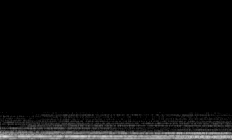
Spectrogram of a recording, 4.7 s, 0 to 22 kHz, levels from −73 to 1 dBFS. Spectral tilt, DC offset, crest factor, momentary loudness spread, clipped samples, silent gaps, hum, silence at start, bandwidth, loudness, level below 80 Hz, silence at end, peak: -8 dB/octave; under 0.1%; 14 dB; 6 LU; under 0.1%; none; none; 0 s; 4.4 kHz; -23 LUFS; -66 dBFS; 0 s; -8 dBFS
